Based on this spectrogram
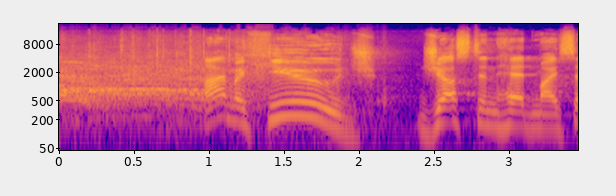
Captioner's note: cheering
